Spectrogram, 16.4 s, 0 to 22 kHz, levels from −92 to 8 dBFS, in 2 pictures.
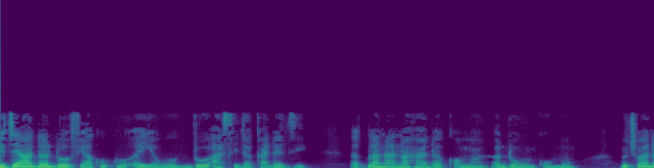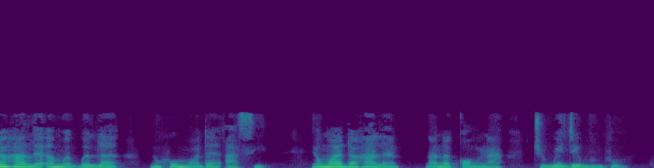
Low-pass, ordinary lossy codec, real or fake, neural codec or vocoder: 7.2 kHz; MP3, 32 kbps; fake; codec, 16 kHz, 1 kbps, X-Codec, WavLM features, trained on Multilingual LibriSpeech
